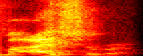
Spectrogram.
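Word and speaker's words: מעשר: means 10th in Hebrew, and it's pronounced ma'ashara.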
